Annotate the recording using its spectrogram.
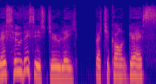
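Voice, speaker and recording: A gruff, put-on character voice at middle pitch, fairly slow in pace, on a very clean recording with a silent background. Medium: read story. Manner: gruff, laconic.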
